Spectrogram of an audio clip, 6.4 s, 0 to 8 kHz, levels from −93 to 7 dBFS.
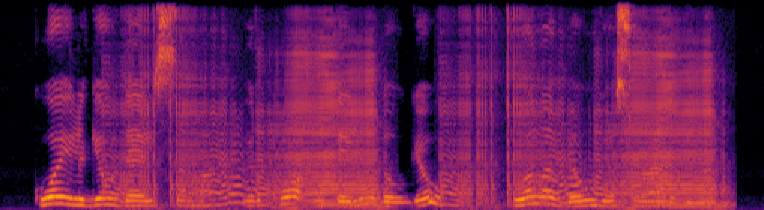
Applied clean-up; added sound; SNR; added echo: none; Squeak / Cupboard open or close; 6 dB; none.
